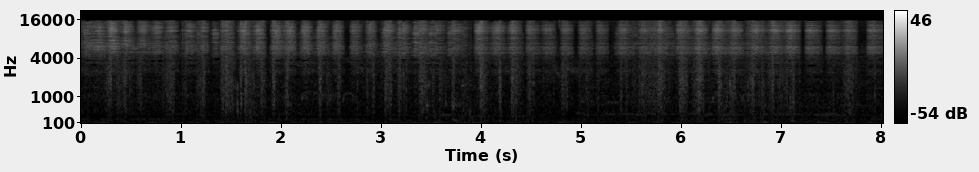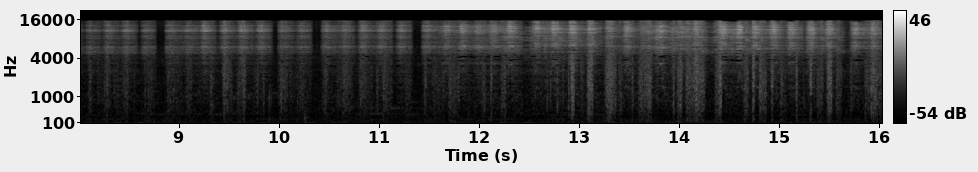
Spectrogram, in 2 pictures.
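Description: Greater coucal nestlings giving rapid, hissing, rattle-like begging calls, growing louder in the last few seconds.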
